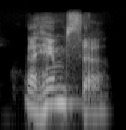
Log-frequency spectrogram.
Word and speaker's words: Ahimsa: The Lord is Anissa. Correct me if I butchered that word. – Ahimsa. The Lord is Ahimsa.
